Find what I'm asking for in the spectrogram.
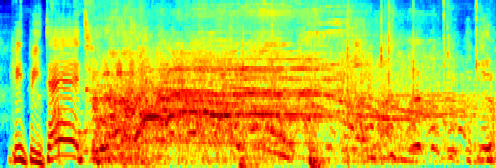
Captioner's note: people in room laughing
